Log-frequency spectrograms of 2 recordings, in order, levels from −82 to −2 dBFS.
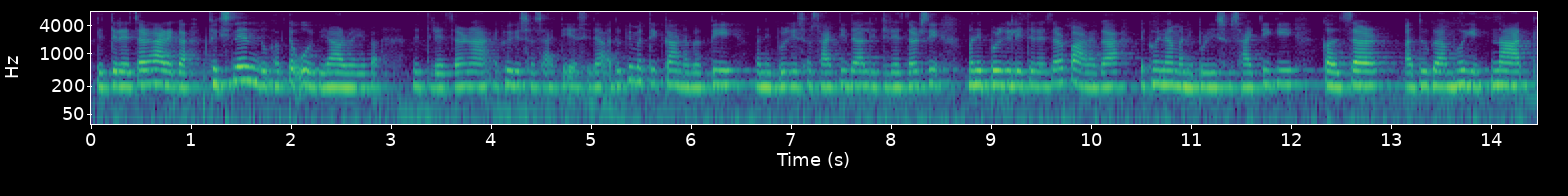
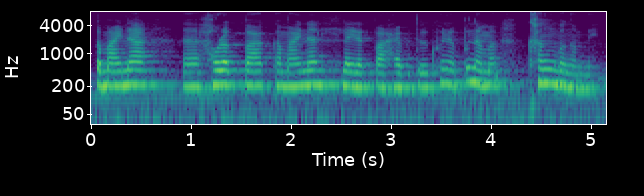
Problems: background sounds at intervals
